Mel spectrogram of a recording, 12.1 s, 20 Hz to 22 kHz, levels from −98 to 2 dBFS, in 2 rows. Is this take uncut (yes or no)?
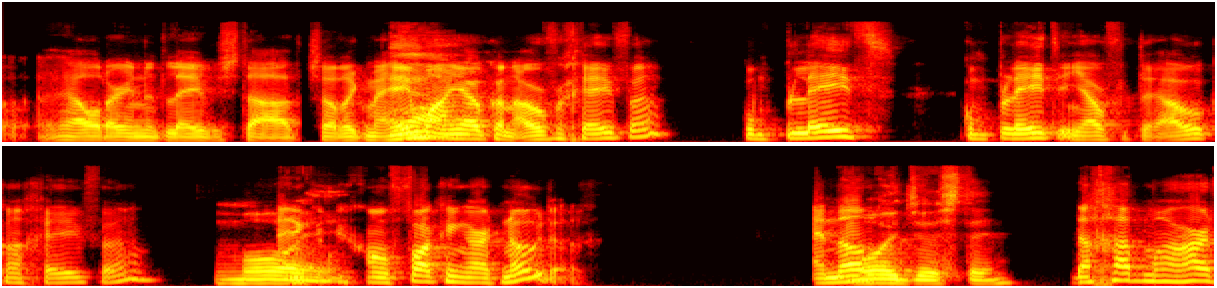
no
